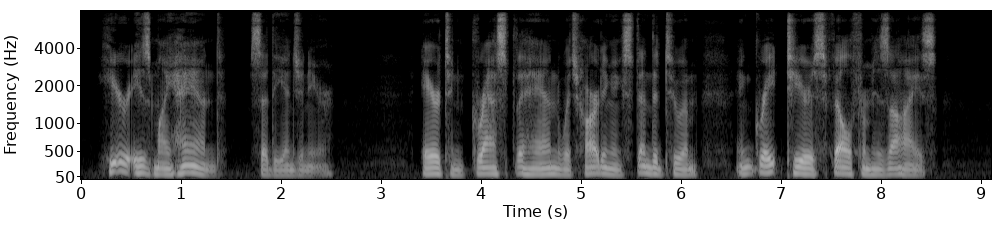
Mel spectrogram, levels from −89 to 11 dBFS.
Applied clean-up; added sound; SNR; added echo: none; none; none; none.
